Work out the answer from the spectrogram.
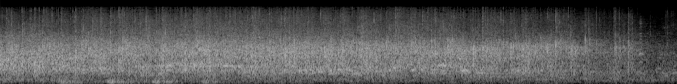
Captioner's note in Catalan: Aplaudiments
